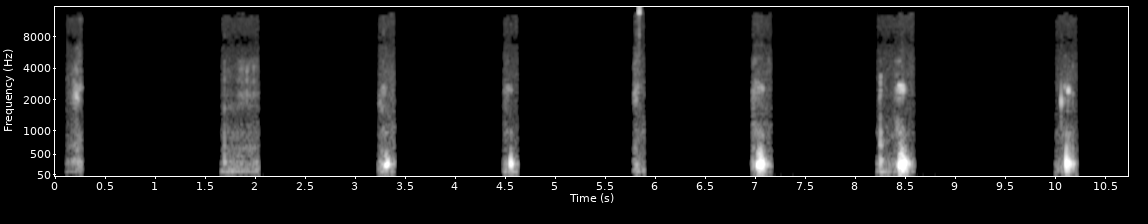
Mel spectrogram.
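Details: Repeated hiccups: brief, abrupt throaty clicks at uneven intervals, about seven or eight in ten seconds, some louder than others, in a quiet room. The episode lasted 12 hours 36 minutes after breakfast, lunch and 2 cups of soda after dinner.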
